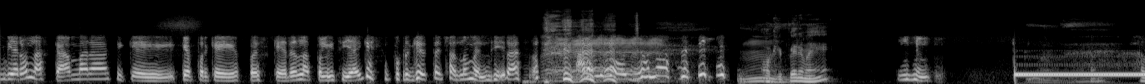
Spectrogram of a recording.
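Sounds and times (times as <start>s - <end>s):
speech: 0.0s - 8.4s, 9.0s - 9.5s
laughter: 5.3s - 7.4s
steady telephone tone as a phone is dialed: 10.2s - 11.4s.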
